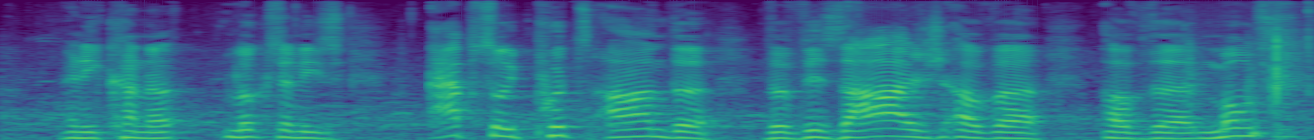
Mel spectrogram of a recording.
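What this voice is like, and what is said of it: Usual voice. Nothing is said of it.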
